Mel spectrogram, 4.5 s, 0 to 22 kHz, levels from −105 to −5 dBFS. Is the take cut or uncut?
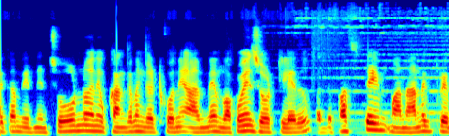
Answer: cut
